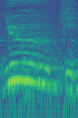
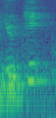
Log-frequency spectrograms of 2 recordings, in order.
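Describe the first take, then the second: First: Yuki with the u stretched, three beats; Yuuki, hold the u one extra beat; Yuki, long u held over three beats; long vowel. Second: Yuki said short in two beats; Yuki, two quick even beats; model word. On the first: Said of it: "il y a trois temps". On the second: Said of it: "Donc il y a deux temps". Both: Shown as a demonstration.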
